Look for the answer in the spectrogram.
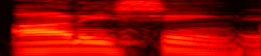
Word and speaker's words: Ani Singh: Ani Singh.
